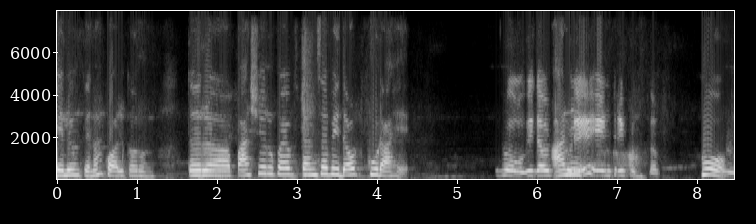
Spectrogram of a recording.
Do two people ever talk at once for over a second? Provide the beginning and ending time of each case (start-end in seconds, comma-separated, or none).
none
